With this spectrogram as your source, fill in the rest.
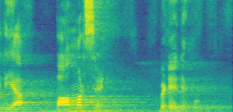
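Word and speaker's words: Balmer: है ये देखो मैं बामर शरी की बात कर रहा हूं यस बी ए एल एमई आर L silent है बामर सीरीज तो आपने कहा सर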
